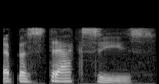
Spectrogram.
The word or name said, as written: epistaxes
